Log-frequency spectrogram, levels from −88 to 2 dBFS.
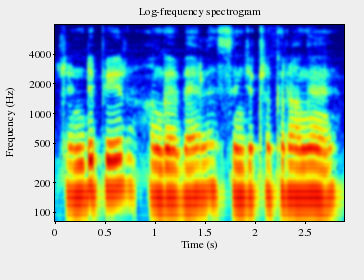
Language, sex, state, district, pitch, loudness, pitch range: Tamil, male, Tamil Nadu, Nilgiris, 150 Hz, -13 LUFS, 145-160 Hz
